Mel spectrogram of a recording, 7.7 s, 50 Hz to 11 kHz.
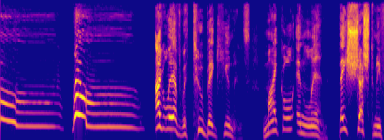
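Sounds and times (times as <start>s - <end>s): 
dog howling in response to a siren: 0.0s - 2.8s
speech: 3.1s - 7.6s.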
